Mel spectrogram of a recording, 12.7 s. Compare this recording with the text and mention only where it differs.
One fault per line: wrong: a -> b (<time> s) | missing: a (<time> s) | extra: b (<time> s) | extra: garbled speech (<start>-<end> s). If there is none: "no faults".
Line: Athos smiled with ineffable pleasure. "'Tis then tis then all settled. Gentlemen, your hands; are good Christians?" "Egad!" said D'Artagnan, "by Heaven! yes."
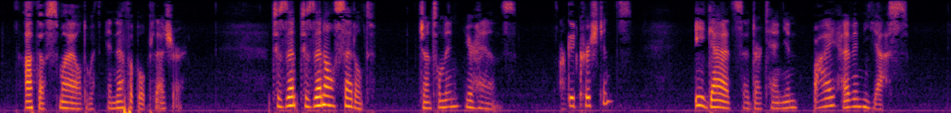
no faults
